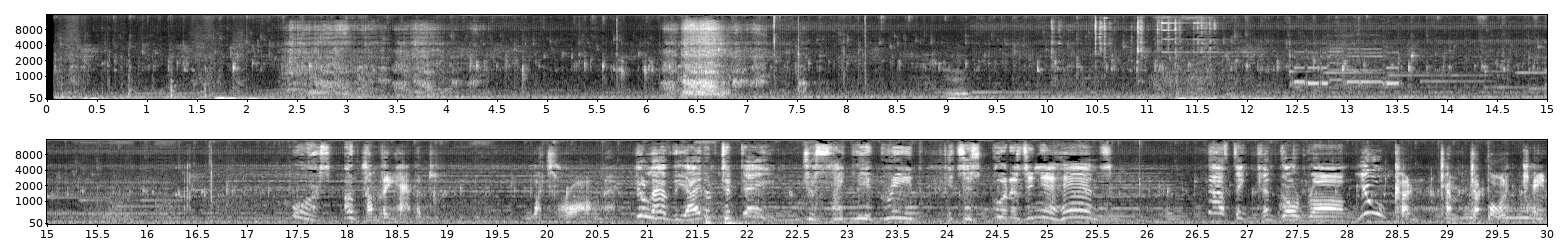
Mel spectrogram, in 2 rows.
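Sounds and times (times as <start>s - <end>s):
soft orchestral music: 12.4s - 30.0s.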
